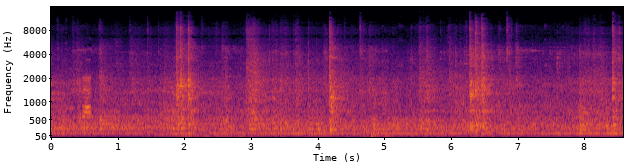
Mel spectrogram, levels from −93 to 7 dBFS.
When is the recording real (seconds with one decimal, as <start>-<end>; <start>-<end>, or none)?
0.0-0.6; 5.2-7.8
